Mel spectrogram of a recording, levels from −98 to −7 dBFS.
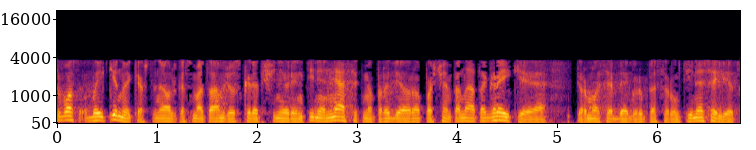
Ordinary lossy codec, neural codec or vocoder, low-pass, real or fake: AAC, 16 kbps; codec, 16 kHz, 16 kbps, FunCodec, trained on LibriTTS, 50 frames a second; 3.6 kHz; fake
